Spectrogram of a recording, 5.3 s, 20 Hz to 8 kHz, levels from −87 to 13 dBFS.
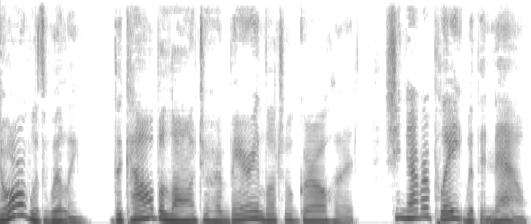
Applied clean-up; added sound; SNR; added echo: none; none; none; none.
